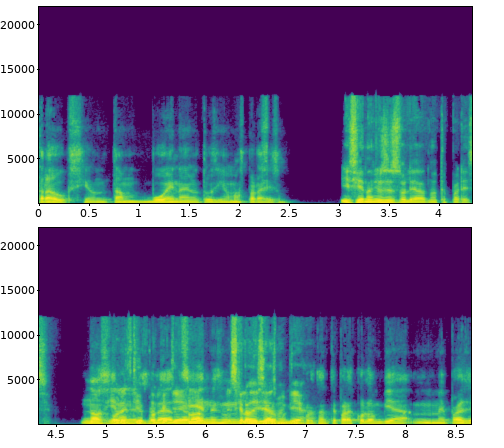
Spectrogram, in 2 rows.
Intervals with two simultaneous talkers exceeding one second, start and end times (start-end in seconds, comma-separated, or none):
5.0-7.1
